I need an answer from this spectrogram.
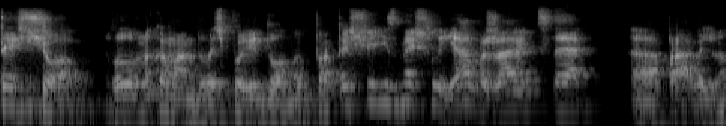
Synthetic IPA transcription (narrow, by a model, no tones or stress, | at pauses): t̪ɛʃt͡ʃɔɦɔlˠɔwnɔkɔmɑnd̪ʊʋɐt͡ʃpɔʋʲid̪ɔmɪwpɾɔt̪ɛʃt͡ʃɔjjiznɐjʃlˠɪjaʋɐʒɑjʊt̚ʲt̪sɛ | pɾɑ̰ʋɪlʲnɔ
